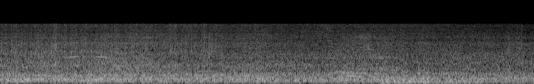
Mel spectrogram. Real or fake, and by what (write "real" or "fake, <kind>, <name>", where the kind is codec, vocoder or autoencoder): real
